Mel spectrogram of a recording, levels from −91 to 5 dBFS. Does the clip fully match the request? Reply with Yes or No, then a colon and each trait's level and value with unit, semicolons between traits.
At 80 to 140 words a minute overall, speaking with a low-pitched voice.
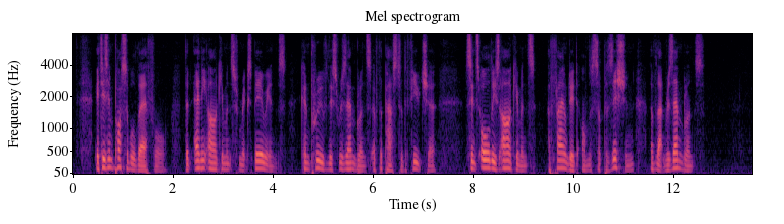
Yes: slow, 135 wpm; low, 130 Hz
